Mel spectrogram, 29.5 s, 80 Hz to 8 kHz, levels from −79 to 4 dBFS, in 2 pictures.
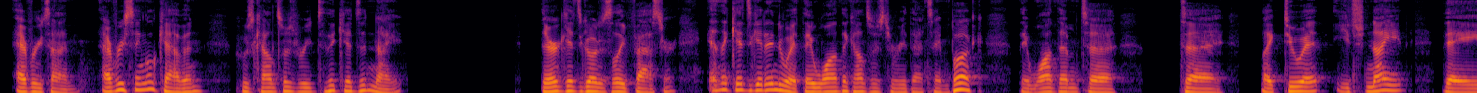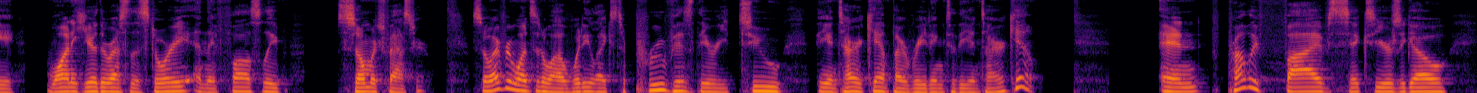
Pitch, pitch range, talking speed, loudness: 135 Hz, 125-150 Hz, 180 wpm, -23 LUFS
